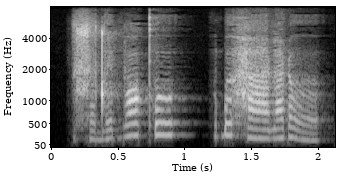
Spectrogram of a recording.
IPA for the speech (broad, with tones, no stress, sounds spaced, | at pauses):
s ʊ˩ d w ɪ˧ b ɔː˥ kʼ u˥ | ɓ ʊ˥ h aː˧ ɳ a˥ ɽ ʊː˩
